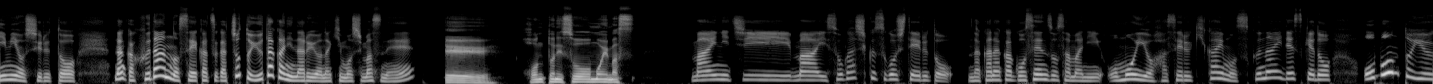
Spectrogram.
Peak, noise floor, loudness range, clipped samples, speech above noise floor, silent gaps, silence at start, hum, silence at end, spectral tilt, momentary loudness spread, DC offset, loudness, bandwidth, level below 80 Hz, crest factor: -4 dBFS; -69 dBFS; 7 LU; under 0.1%; 46 dB; 4.32-4.43 s; 0 s; none; 0 s; -5 dB/octave; 13 LU; under 0.1%; -24 LUFS; 15.5 kHz; -52 dBFS; 20 dB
